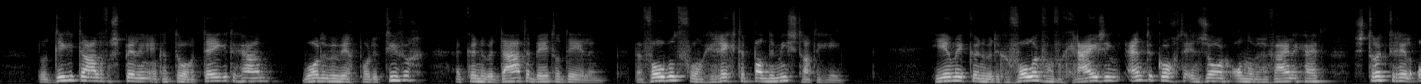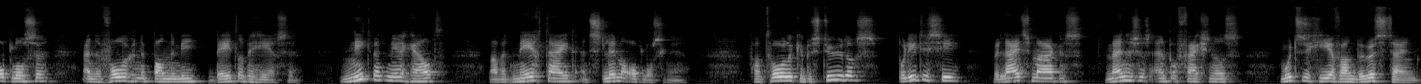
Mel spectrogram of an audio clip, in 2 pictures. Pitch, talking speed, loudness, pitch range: 145 Hz, 145 wpm, -24 LUFS, 125-170 Hz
